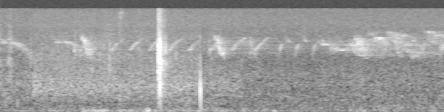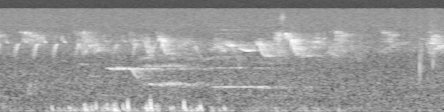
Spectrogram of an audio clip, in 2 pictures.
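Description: Small birds chirping, a dense run of short, high chirps, with two sharp clicks about a second and a half in and a brief patch of low thumps and rumble a little past the middle.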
